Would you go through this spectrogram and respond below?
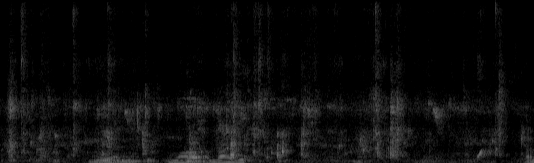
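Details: Two sows give low, deep grunts in short bursts, with splashing, water sounds and a voice mixed in.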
